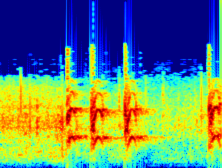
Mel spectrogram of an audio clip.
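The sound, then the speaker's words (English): A dog barking during a tense, chaotic scene, four sharp harmonic barks spaced irregularly over a steady background murmur. “Get that dog out of here. Stop it.”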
